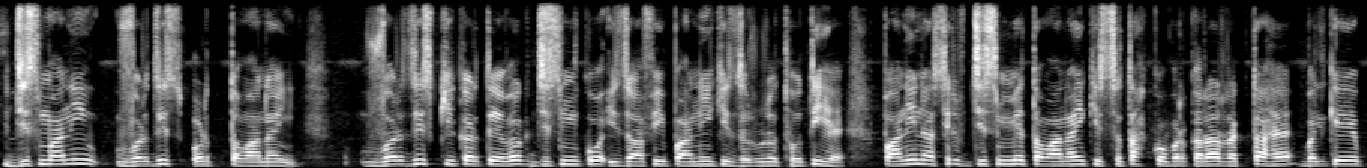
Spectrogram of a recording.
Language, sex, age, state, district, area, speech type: Urdu, male, 30-45, Uttar Pradesh, Muzaffarnagar, urban, spontaneous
